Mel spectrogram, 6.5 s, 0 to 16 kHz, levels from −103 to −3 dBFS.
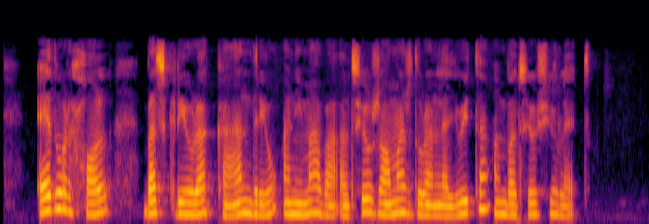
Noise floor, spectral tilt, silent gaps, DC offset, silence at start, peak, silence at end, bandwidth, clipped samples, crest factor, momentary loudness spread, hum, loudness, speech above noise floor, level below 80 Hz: -72 dBFS; -5 dB/octave; none; under 0.1%; 0.4 s; -6 dBFS; 0.6 s; 8 kHz; under 0.1%; 18 dB; 10 LU; none; -24 LUFS; 48 dB; -62 dBFS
